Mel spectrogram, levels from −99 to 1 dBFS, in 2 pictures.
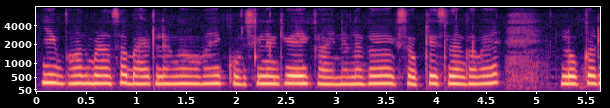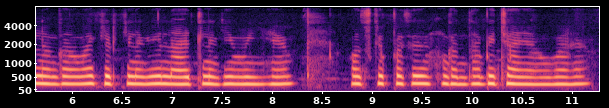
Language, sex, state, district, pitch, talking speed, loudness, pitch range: Hindi, female, Haryana, Rohtak, 265 Hz, 205 wpm, -15 LUFS, 255-270 Hz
